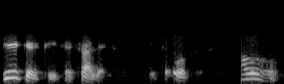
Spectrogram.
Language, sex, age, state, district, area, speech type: Marathi, female, 60+, Maharashtra, Yavatmal, urban, conversation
